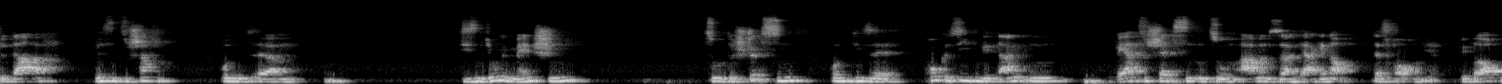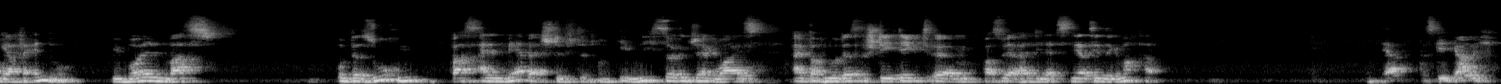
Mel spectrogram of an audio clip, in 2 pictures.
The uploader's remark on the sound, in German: Verzeiht uns die Audioqualität dieser Folge, wir hatten technische Schwierigkeiten.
